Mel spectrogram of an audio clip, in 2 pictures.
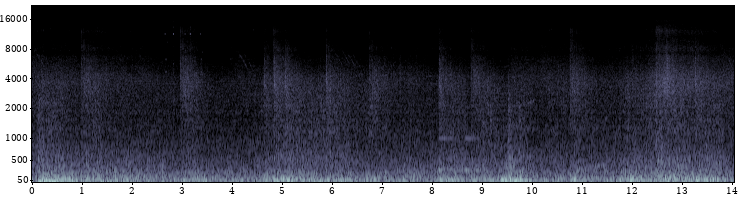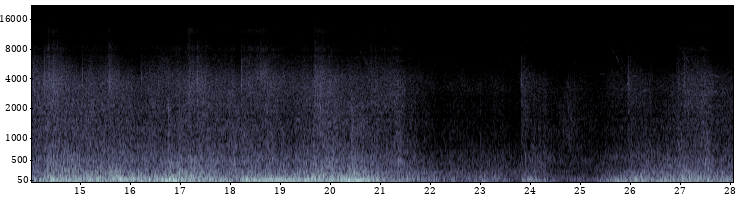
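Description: Explosions boom and rumble over steady battle noise.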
